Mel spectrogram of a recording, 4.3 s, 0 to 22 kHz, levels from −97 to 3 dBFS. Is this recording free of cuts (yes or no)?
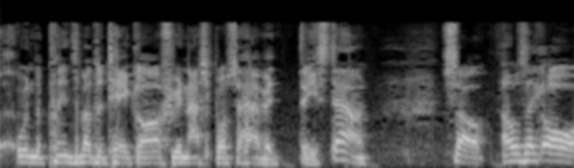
yes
